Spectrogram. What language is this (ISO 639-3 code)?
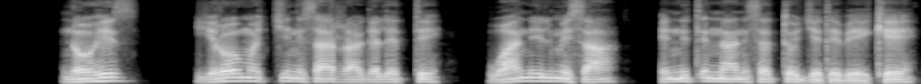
orm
